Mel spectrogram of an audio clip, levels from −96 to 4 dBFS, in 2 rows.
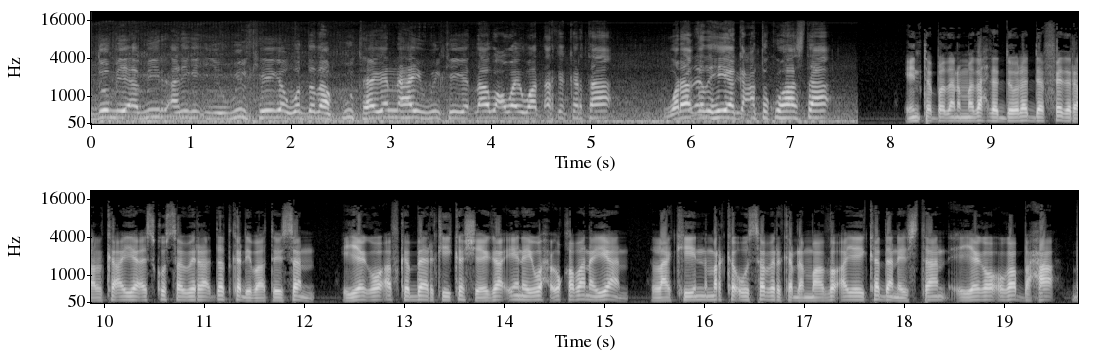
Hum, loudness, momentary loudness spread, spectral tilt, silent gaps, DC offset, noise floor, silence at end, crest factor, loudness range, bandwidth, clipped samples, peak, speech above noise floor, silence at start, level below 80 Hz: none; -20 LUFS; 7 LU; -5 dB/octave; none; under 0.1%; -51 dBFS; 0 s; 18 dB; 2 LU; 13.5 kHz; under 0.1%; -2 dBFS; 32 dB; 0 s; -46 dBFS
